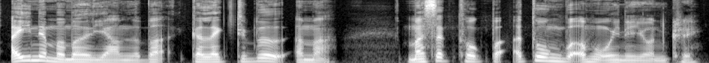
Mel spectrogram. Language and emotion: Manipuri, happy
